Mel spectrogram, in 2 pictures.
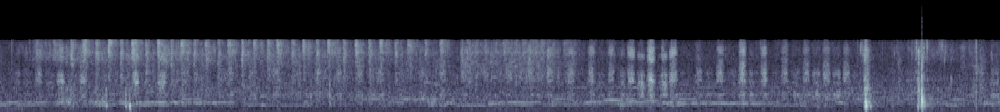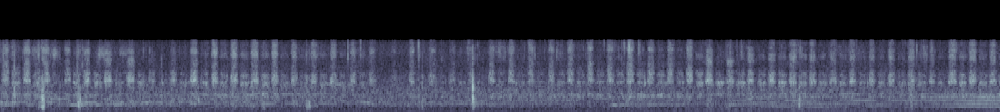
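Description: An excited dog panting fast and steadily, with two sharp knocks close together about halfway through.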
